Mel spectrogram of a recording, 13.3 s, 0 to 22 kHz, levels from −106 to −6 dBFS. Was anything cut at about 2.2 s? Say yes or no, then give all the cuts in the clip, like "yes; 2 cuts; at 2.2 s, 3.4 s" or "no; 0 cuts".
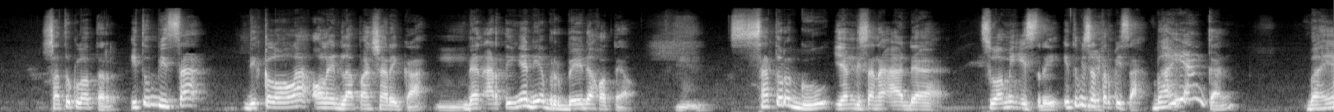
no; 1 cut; at 11.5 s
